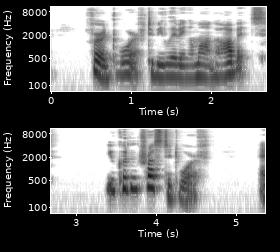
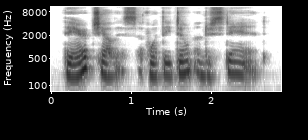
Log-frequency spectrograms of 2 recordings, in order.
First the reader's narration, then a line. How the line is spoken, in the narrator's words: she said quietly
